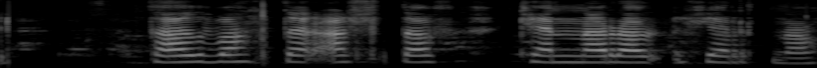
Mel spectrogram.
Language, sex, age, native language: Icelandic, female, 10, Polish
